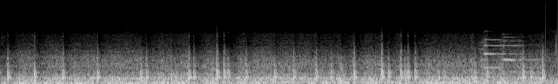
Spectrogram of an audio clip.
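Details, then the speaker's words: 2008 Chevy Malibu driving over bumps: sharp repeated clunks from front suspension, mainly left front; worn, destroyed strut mount (top hat) rubber letting strut knock; fixed by replacing both front complete shock assemblies. "the noise is mainly coming from the left French that's where you hear it and feel it the most"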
